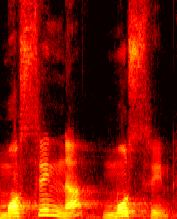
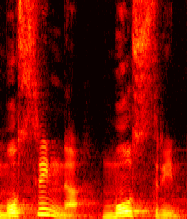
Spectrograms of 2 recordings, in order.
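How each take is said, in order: The two takes are said the same way.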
